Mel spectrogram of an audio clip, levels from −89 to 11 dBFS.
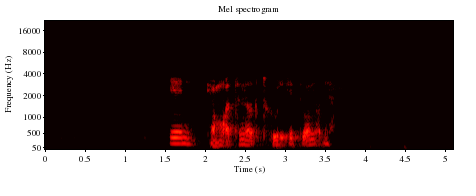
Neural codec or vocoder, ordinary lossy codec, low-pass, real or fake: codec, 16 kHz, 1 kbps, X-Codec, HuBERT features, trained on LibriSpeech; none; 3.6 kHz; fake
